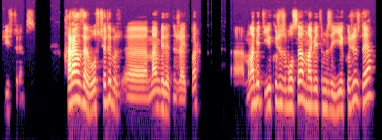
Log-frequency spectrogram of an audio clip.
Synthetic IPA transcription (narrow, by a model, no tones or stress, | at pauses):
k̪ʲʰyjɪst̪ʰʏɾe̞mɪz̥ | qʰɑɾɑɴəzd̪ɑɾwo̞səʒe̞ɾd̪ebɪɾəmænbe̞ɾe̞t̪ɪnʒɑjət̪̚bɑɾ | ə̰mʊnɑbe̞t̪je̞kʲɪʒʏzbo̞lˠsɑmʊnɑbe̞t̪ɪmɪzd̪eje̞kʲɪʒʏzd̪æ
